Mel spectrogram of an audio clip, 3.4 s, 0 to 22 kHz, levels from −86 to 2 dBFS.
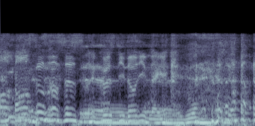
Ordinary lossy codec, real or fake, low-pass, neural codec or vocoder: none; fake; 7.2 kHz; autoencoder, 48 kHz, 128 numbers a frame, DAC-VAE, trained on Japanese speech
